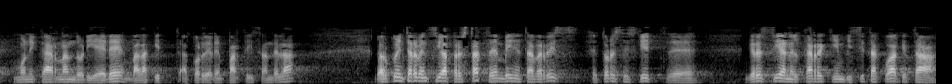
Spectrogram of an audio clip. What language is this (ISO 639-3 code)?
eus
